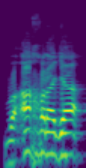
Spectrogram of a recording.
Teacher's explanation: خا کو پر پڑھیں گے، خا حروف مستعلیہ میں سے، حروف مستعلیہ 7 ہیں جن کا مجموعہ خصہ ضغط نقض ہے جو ہمیشہ ہر حال میں پر پڑھے جاتے ہیں۔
